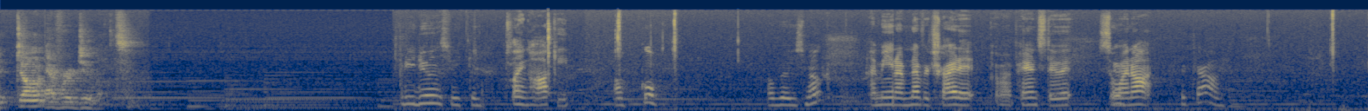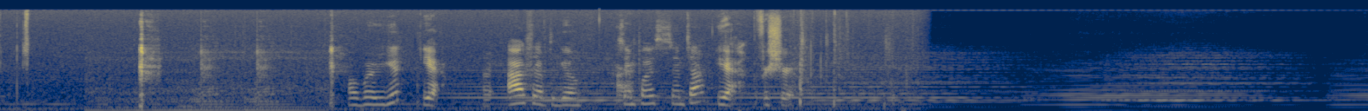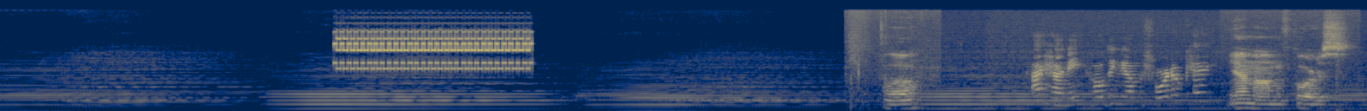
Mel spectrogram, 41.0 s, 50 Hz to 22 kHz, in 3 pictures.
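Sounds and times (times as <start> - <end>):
cello-led film score music: 0.0 - 41.0
boy coughing: 15.1 - 15.9, 17.0 - 17.3
mobile phone ringtone: 30.7 - 32.8.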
